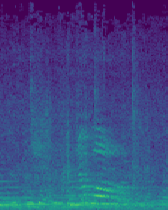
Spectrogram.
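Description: Background music with children's voices over it; about a second in, one voice calls out in a long falling note.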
